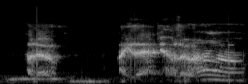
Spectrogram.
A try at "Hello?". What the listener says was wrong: No, you're still saying it too polite. You're saying it like this. Hello? Hello? You got to say it. Hello? Hello?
